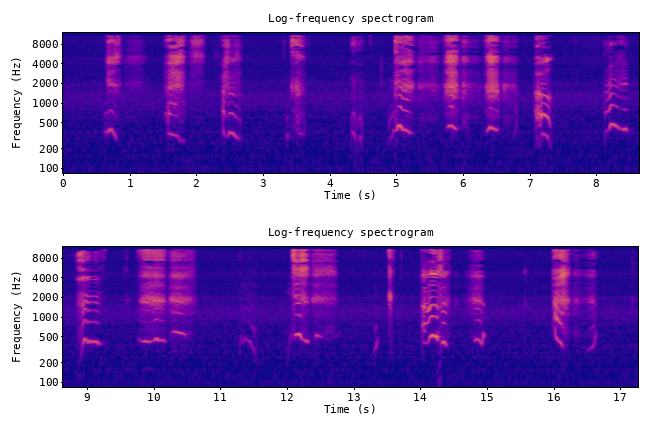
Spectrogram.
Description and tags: A woman making pained noises.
